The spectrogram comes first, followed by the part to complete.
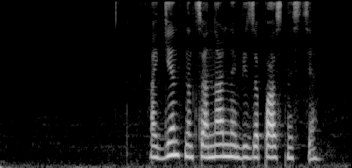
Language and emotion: Russian, neutral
